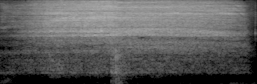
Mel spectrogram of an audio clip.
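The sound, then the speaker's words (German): A slow, steady breath drawn in through a rolled tongue, making a soft airy hiss that lasts about two seconds, with no talking. “Atmen durch die eingerollte Zunge, vom Steißbein bis hoch in den Nacken.”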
